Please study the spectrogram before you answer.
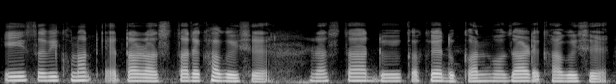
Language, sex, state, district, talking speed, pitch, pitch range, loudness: Assamese, female, Assam, Sonitpur, 115 wpm, 160 Hz, 150-175 Hz, -16 LUFS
